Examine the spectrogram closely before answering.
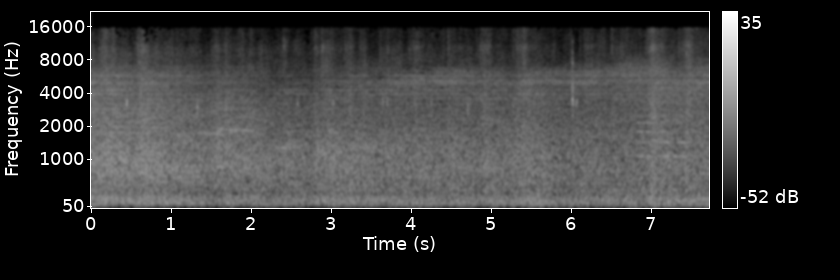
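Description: Wind blows steadily outdoors in the open.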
